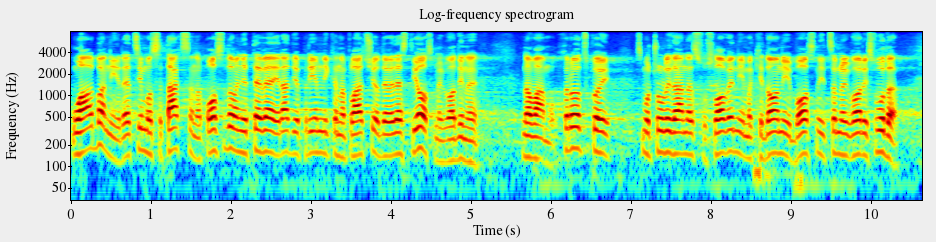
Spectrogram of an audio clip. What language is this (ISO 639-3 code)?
srp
